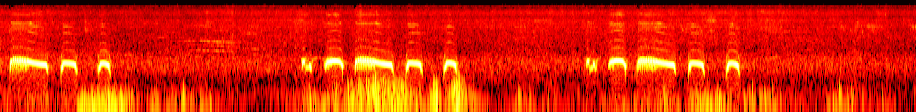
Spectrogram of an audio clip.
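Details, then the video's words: Calling coo of a decoy spotted dove in the 'giọng son' voice, meant to provoke wild doves to respond. Three similar phrases about four seconds apart, each a few short hooting notes, a longer sliding coo, then two quick coos. "Cu gáy mồi chuẩn Gáy Gọi + thúc giọng son kích bổi nhanh nổi"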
